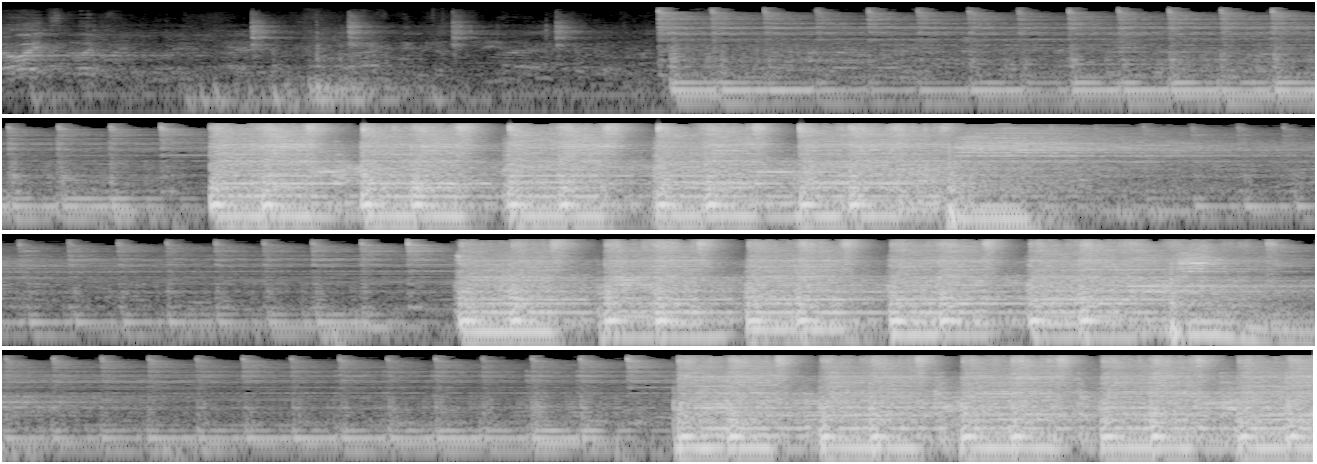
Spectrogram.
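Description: Live rock trio of electric guitar, electric bass and drum kit. After about three seconds of faint room noise and a few light clicks, the band comes in and plays, switching between quieter passages and loud full-band sections three times.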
